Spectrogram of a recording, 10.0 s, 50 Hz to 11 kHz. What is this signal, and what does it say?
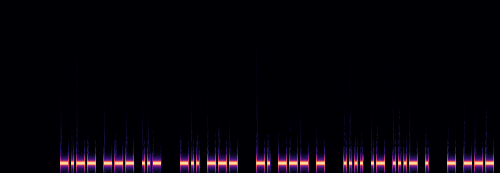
Morse code, heard as a keyed tone, about 22 wpm, 700 Hz. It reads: YOU DO NOT HAVE TO
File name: practice / 22wpm / Sentences with 4-Word Phrases - 22wpm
